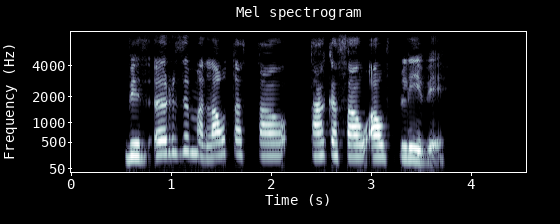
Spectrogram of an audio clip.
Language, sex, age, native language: Icelandic, female, 40-49, Filipino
